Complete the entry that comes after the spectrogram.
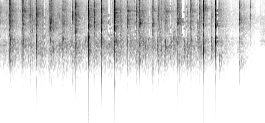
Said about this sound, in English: So I'd like to give her a little round of applause,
